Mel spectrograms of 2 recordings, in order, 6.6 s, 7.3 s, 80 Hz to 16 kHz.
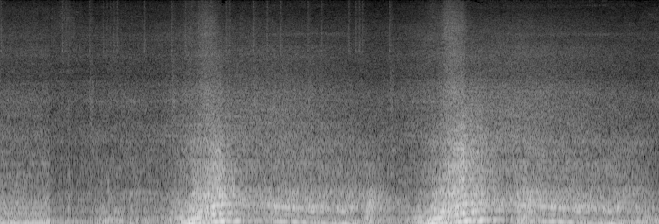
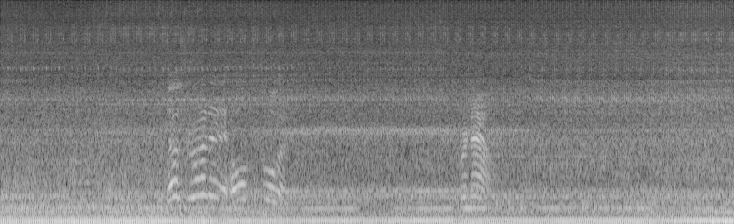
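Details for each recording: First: BMW 335i with N55 engine, after the intercooler was refitted; possibly an unplugged MAP sensor and a drivetrain malfunction warning. Two lazy revs climb slowly and fall away with no crisp pickup: sluggish throttle response. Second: BMW E92 335i with N55 turbo six, started after an intake, intercooler/radiator and coolant line install, with a drivetrain malfunction warning; holds coolant without leaks. Steady, smooth low drone with no ticks, knocks or hissing leaks: normal idle.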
